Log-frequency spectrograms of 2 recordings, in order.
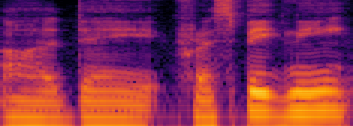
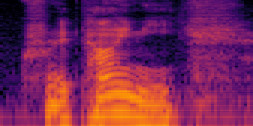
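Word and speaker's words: de Crespigny: mind the translation by rafe de crespigni or crepini as i would pronounce it uh he actually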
